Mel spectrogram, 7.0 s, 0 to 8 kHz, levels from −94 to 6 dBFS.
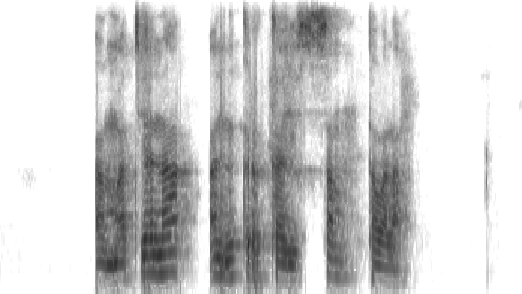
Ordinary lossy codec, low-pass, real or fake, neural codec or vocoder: Opus, 24 kbps; 7.2 kHz; fake; vocoder, 44.1 kHz, 128 mel bands, Pupu-Vocoder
